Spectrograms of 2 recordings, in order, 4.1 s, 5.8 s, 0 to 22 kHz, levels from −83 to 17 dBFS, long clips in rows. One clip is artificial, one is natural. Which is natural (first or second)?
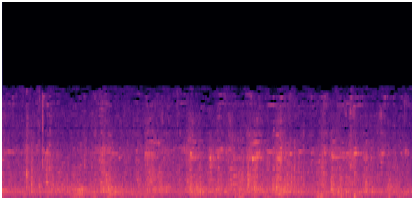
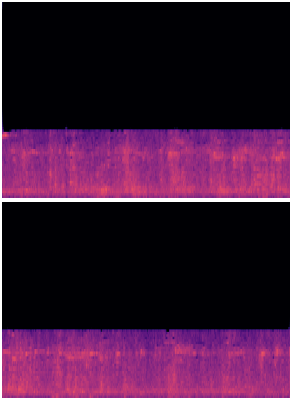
first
